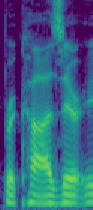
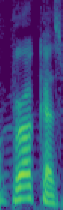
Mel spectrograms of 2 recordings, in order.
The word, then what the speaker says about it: Broca's: So that's kind of like Bracaz area. Is it Bracaz area? Did I say it right? I'm not sure what you're referring to. Oh, it's part of the brain. B-R-O-C-A, Broca's. Oh, Broca's.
